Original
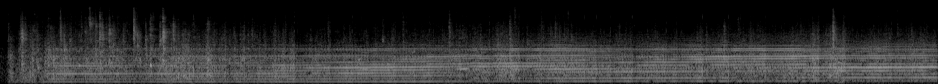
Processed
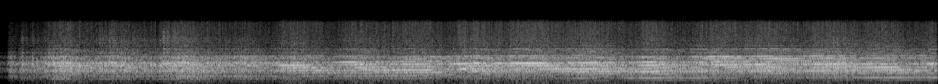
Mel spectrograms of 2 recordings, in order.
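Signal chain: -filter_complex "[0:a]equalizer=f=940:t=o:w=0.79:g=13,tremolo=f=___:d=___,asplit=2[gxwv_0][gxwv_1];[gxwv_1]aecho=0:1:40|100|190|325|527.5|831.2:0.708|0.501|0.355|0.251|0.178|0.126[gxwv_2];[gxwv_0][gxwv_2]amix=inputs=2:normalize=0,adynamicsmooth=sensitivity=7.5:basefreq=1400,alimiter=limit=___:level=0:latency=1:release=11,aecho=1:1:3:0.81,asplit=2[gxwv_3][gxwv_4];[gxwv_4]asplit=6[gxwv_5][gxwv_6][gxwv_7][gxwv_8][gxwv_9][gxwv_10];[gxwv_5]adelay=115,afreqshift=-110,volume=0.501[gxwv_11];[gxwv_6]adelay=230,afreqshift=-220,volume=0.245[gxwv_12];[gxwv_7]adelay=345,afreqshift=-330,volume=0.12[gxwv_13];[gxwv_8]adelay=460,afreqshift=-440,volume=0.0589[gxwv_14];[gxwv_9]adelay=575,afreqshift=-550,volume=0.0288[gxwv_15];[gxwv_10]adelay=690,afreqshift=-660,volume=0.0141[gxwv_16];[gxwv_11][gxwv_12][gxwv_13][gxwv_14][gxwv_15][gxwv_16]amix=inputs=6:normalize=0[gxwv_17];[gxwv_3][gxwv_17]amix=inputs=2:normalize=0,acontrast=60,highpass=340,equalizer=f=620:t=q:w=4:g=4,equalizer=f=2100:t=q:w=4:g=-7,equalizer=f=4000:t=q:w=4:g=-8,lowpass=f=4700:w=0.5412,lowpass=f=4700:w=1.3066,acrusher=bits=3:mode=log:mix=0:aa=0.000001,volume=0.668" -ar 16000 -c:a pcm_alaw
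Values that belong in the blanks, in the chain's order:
1.7, 0.61, 0.178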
